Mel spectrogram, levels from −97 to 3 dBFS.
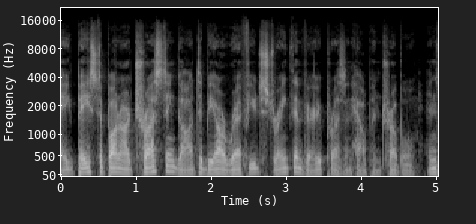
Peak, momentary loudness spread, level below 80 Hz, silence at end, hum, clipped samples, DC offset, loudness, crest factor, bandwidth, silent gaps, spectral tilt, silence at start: -10 dBFS; 12 LU; -52 dBFS; 0 s; none; under 0.1%; under 0.1%; -31 LUFS; 22 dB; 16.5 kHz; none; -4 dB/octave; 0 s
